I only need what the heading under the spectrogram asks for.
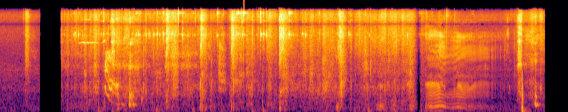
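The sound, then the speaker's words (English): A dog named Paddy making restless yips and whimpers amid scuffling and thumping, with a drawn-out whine near the end and a sharp knock just after. “Do you have a favourite animal? Yeah, my dog, Paddy.”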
